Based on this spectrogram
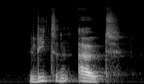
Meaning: inflection of uitlaten: 1. plural past indicative 2. plural past subjunctive
- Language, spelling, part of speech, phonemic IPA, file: Dutch, lieten uit, verb, /ˈlitə(n) ˈœyt/, Nl-lieten uit.ogg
